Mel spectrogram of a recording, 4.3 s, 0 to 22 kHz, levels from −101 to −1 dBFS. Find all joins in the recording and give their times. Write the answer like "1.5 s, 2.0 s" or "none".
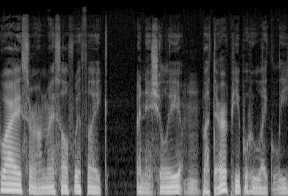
2.7 s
